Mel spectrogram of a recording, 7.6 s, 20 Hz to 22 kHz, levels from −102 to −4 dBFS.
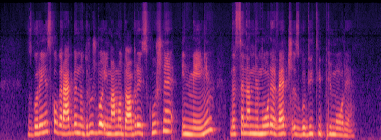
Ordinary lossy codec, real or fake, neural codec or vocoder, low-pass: Opus, 16 kbps; fake; codec, 44.1 kHz, 7.8 kbps, Pupu-Codec; 19.8 kHz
